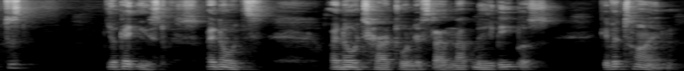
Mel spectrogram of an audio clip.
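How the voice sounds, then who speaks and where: A man with a rough, hoarse voice from a cold, giving casual, reassuring advice and often repeating and rephrasing himself. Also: deep voice, fairly even intonation, measured pace, warm tone. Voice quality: gravelly, slightly rough. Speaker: vlogger answering a subscriber. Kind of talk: casual advice talk to camera. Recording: roomy, echoey sound.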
